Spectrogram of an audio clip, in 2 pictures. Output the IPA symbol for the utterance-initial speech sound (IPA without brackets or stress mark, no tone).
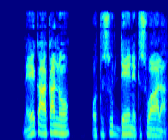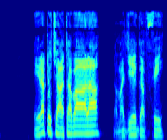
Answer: n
